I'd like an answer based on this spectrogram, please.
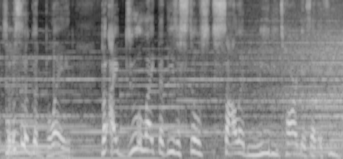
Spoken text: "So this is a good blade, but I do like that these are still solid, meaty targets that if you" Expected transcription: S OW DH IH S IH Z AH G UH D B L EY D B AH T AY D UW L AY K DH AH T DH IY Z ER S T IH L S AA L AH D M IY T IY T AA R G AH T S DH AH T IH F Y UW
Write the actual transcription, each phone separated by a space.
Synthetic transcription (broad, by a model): S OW DH IH S IH Z AH G UH D B L EY D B AH T AY D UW L AY K DH AH T DH IY Z ER S T IH L S AA L AH D M IY T IY T AA R G AH T S DH AH T IH F Y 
